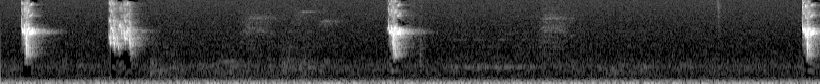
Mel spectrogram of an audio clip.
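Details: Budgerigar couple kept as pets giving four short, sharp, high chirps separated by long quiet gaps of up to four seconds, over a steady low hum.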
